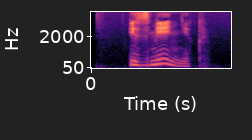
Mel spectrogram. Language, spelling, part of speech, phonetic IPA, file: Russian, изменник, noun, [ɪzˈmʲenʲːɪk], Ru-изменник.ogg
- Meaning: traitor, betrayer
